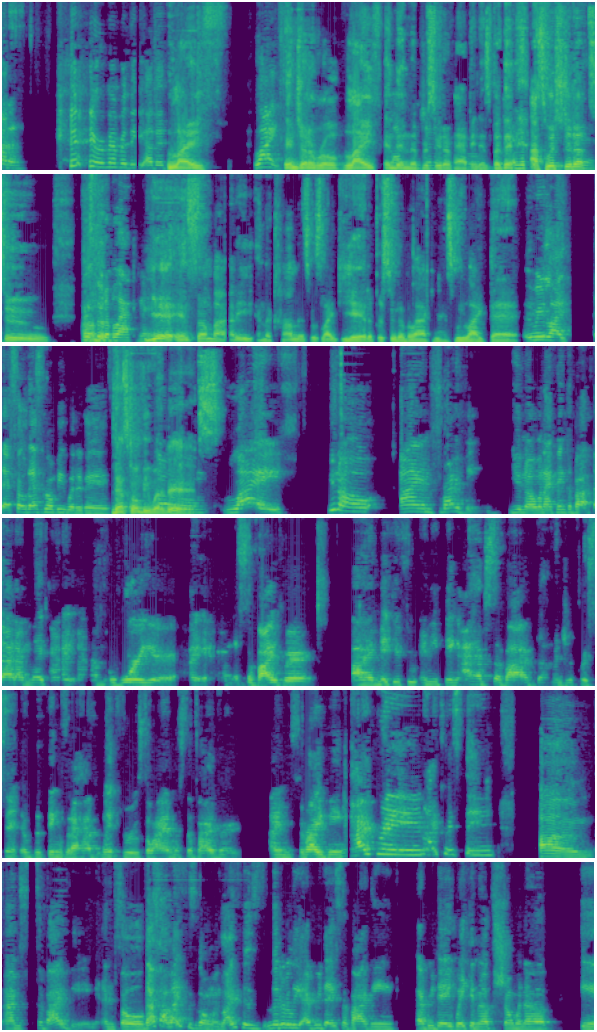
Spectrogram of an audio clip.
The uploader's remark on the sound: the audio from my InstaLive conversation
